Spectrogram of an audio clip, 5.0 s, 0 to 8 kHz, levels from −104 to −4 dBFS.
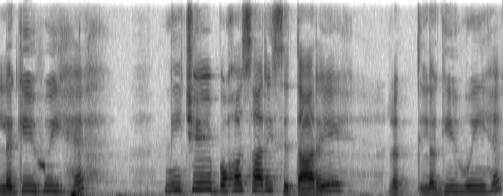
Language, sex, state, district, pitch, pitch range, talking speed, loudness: Hindi, female, Uttar Pradesh, Ghazipur, 250 Hz, 225-270 Hz, 130 wpm, -19 LUFS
